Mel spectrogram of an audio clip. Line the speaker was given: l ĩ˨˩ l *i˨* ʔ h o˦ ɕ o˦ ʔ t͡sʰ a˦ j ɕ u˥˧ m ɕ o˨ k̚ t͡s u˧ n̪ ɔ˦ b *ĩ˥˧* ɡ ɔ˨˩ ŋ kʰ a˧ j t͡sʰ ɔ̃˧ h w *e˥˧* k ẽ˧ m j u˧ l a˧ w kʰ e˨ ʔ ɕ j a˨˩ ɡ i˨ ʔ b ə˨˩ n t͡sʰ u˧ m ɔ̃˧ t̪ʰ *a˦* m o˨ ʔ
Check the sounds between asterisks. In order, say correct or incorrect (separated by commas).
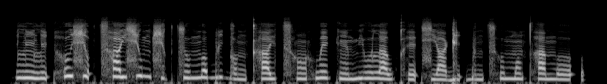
correct, incorrect, correct, incorrect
